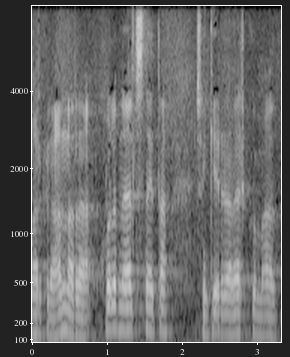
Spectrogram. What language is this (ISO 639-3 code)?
isl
